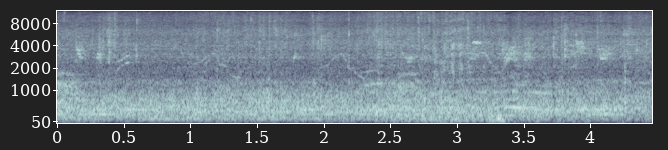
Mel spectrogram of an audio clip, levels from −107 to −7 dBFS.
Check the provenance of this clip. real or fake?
real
